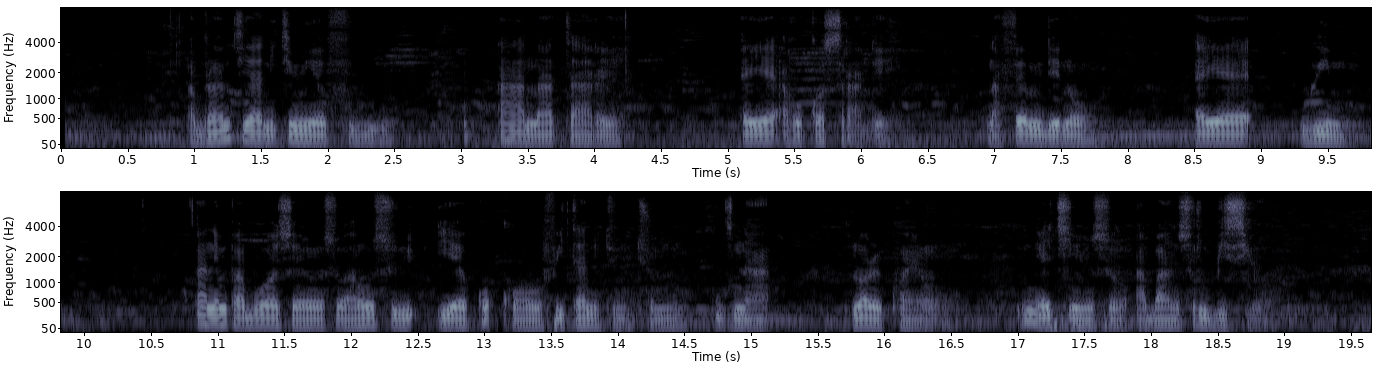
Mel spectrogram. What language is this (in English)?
Akan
